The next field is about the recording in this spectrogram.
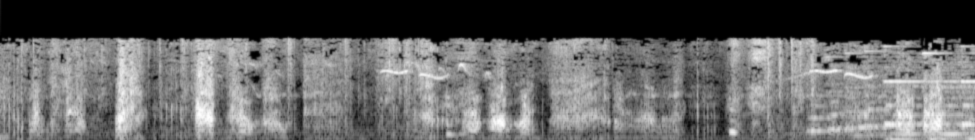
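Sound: dogs barking and whimpering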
